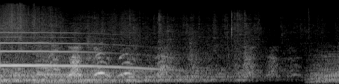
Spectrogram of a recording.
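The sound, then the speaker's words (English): Excitable golden retriever dogs bark and yip in quick, overlapping bursts as they get off leash, fairly loud, with a high whining tone running through the first half before the yapping trails off. “My dogs! They're getting off leash! No, dogs, don't run into those talking bushes!”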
